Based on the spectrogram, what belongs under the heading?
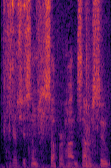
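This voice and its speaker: An actor playing a calm, guarded man with a dry wit, in a TV drama scene. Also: mid-range voice, moderate pace, noisy background, close to an everyday voice. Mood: steady. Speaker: TV drama character.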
